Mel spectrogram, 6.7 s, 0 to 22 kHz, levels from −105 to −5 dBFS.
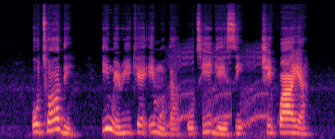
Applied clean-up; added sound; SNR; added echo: none; Alarm; 19 dB; none.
